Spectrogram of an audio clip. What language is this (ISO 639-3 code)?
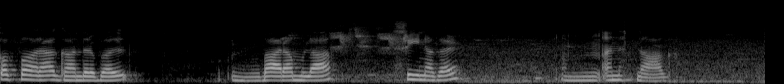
kas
